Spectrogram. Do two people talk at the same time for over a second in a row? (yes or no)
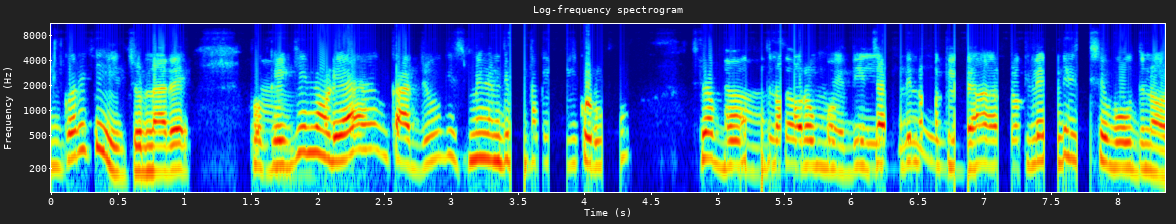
yes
